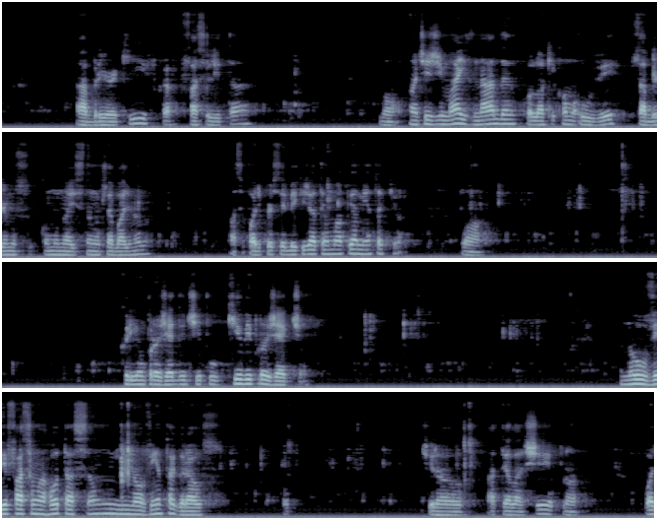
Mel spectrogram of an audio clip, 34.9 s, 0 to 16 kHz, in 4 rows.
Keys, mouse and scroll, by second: 16.5 Tab.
